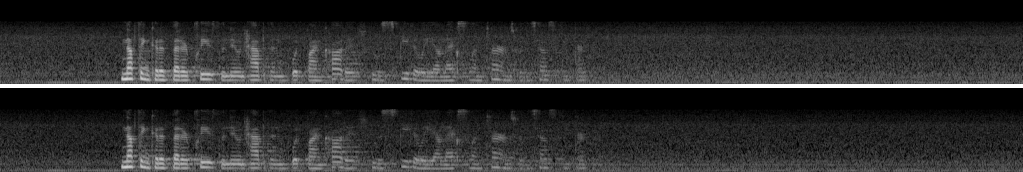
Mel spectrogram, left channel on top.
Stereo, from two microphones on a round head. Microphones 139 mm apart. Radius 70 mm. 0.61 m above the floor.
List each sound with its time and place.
1.2 s a woman speaking: 5° left (ahead or behind), 0.8 m; by 5.9 s 10° left (ahead or behind), 5 m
